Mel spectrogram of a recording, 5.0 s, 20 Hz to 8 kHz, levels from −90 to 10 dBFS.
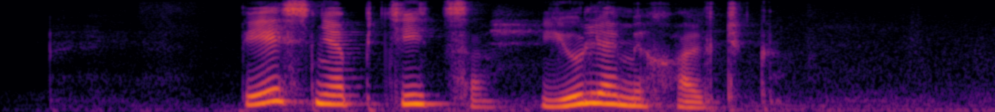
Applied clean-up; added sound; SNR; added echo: none; none; none; none.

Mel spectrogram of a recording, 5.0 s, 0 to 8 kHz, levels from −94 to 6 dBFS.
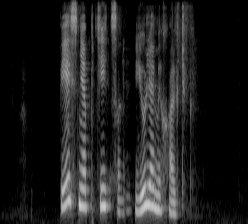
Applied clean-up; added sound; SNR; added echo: neural mask model DeepFilterNet 3.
